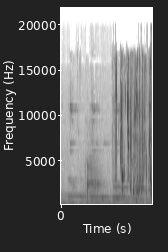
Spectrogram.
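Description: A small splash of grenadine syrup pours into a drink, a brief liquid trickle and drip with faint clinks, quiet and close, ending in a few bright splashy spatters.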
